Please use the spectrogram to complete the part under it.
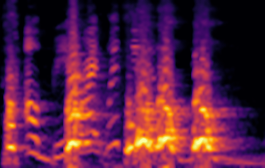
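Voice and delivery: very high, drawn-out shout; full, wobbling high-pitched yell; Mister Lemoncello shouting. A narrator's reading. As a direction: holler it down from a careening ladder. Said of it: "shouted Mister Lemoncello".

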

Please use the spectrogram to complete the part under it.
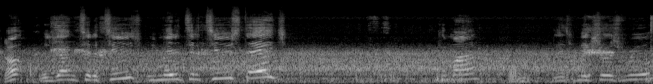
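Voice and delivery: loud, high triumphant outburst; gleeful excitement. Real, not acted. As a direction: crow it like a long-awaited win. Host spots man starting to cry.

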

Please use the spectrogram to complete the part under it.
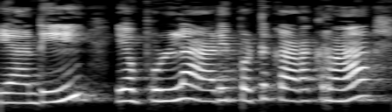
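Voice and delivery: normal talking voice

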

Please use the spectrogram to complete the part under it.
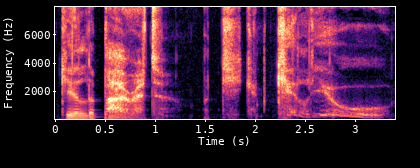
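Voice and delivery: very soft hushed whisper; secretive, barely audible whisper. Acted. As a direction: whisper it under your breath. Hushed aside on the level's title.

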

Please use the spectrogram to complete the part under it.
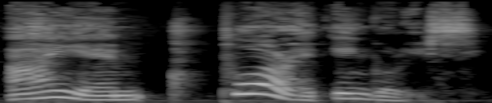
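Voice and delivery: I am poor at English, very slowly; slow example. Shown as a demonstration. Teacher reading example sentence, very slow. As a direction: stretch every word for the class. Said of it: "비록 내가 영어를 좋아하지만".

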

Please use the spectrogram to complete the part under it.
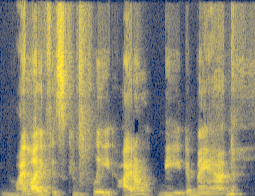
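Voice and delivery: ordinary talk, nothing marked

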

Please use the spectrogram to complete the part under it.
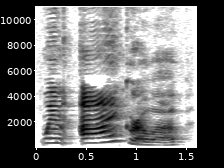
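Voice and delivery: drawn-out proud announcement; braggy. Acted. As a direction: brag it out like she's the only one. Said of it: "She's such a braggy brown".

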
